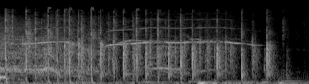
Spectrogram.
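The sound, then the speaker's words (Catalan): An audience breaks into steady applause after a student debate, many hands clapping in a dense, crackling patter that holds at a fairly even loudness throughout, with a few faint whistles or cheers drifting above it. “Un aplaudiment, molt bé.”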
